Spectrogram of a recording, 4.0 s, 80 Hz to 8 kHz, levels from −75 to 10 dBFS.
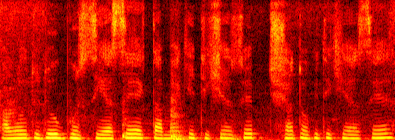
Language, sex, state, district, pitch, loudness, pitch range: Nagamese, female, Nagaland, Kohima, 215 Hz, -15 LUFS, 205-220 Hz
